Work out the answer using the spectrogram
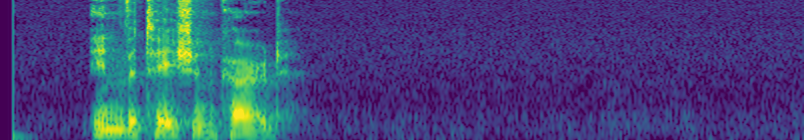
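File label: "invitation card", English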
